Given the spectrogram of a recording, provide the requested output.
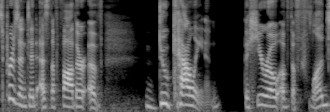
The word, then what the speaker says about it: Deucalion: So this is Deucalion. There's no L. Happy. Deucalion. Fuck!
